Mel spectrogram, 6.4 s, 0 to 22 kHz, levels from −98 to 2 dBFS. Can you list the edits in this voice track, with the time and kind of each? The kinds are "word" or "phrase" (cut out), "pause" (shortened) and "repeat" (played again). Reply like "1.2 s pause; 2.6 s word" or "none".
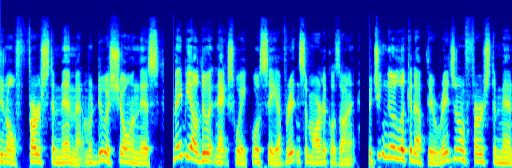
2.0 s pause; 4.5 s pause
